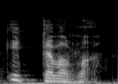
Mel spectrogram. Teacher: إذ تبرأ، ذال سكنة وأتى بعدها تاء، قرأ بإدغام الذال في التاء هكذا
